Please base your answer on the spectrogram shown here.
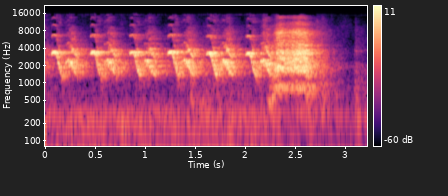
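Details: Pet parrot recovering indoors with a bandaged broken wing, calling in the morning: a series of about seven harsh, rasping squawks in steady succession, ending in a louder, broader screech.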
